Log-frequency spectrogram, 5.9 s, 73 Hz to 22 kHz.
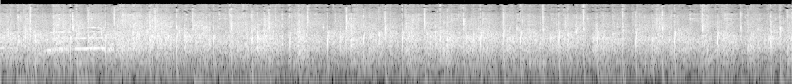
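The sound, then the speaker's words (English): A large audience at the close of a 2023 convention applauding steadily, dense clapping filling the whole stretch at a loud, even level with no talking over it. “And a big round of applause for Sean for putting all that together.”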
